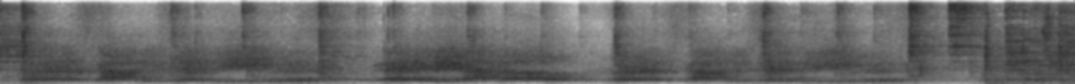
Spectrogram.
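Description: Live concert music in which many voices sing a line together, choir-like, over sparse accompaniment with little bass.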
